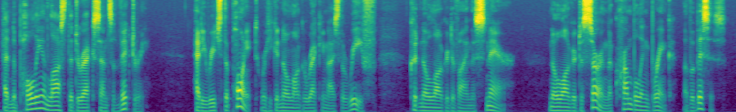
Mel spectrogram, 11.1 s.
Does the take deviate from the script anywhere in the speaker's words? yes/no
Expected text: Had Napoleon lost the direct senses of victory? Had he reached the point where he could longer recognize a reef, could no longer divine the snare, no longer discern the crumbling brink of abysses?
yes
